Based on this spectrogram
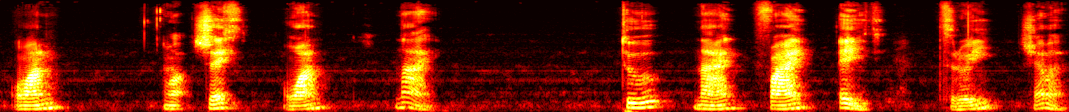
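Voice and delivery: each digit spaced out, slow and clear; slow dictation. Shown as a demonstration. Teacher dictating a phone number to the class, slow and clear. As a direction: read the number slowly so students can copy it. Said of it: "dí dầu".

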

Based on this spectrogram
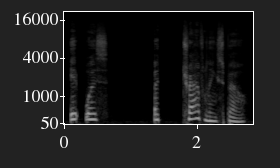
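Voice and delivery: put-on high young girl's voice; little girl. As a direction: reassure the bear like a frightened little girl. Katy explains.

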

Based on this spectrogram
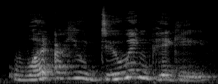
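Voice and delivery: ordinary delivery

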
